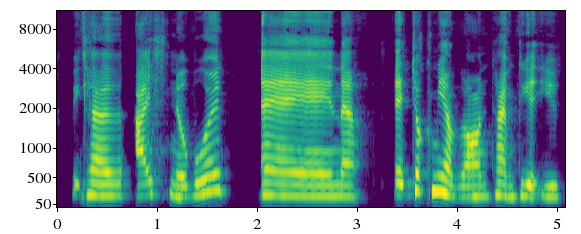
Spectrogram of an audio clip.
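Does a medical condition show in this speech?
Yes: deafblind, born deaf; narrowed visual field; hearing aid on right, cochlear implant on left, about 40 degree visual field; can speak, signing easier than speaking English in videos.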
